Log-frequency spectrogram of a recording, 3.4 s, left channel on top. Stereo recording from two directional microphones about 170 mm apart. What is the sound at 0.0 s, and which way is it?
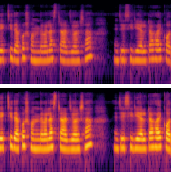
Speech, 30° right (ahead or behind).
